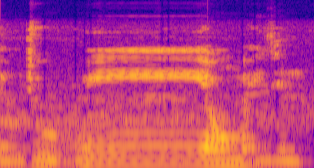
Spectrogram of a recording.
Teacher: ye of Yawma is nasalized for preceding wujuh. I'm not going to discuss the technicalities why and what are the rules for that, but the end result is that it is nasalized in this way, wujuh yawma izin. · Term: nasalization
